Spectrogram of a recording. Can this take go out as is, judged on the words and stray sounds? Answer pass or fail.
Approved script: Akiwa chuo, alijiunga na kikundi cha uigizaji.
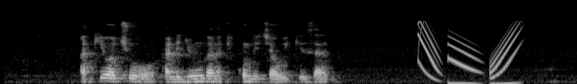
fail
